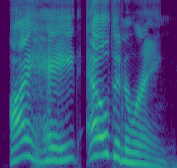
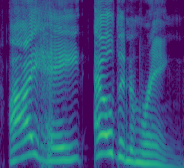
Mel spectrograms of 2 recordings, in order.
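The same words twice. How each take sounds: First: The voice has extra airy high frequencies. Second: The voice lacks airy high frequencies, sounding closed. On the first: "There's so much air" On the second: "This is without the air"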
